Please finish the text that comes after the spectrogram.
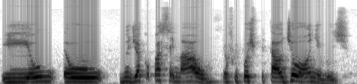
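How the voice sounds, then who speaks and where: An older woman with a Brazilian Portuguese accent, appearing as an interview guest, earnestly tells a personal story in an unhurried, medium-pitched voice. She repeats phrases and addresses the host by name, and the lo-fi recording sounds dull.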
